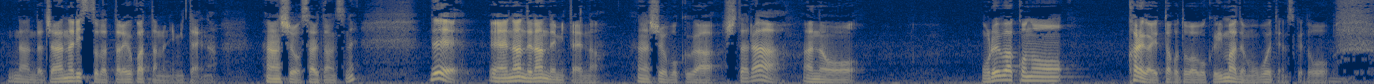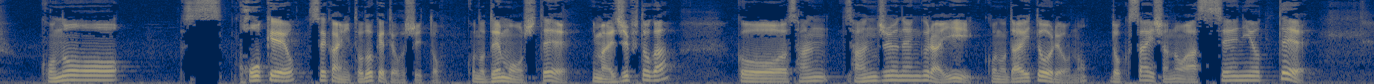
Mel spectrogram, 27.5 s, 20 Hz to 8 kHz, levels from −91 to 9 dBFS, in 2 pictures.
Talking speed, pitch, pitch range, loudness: 285 characters per minute, 105 Hz, 85-135 Hz, -25 LUFS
